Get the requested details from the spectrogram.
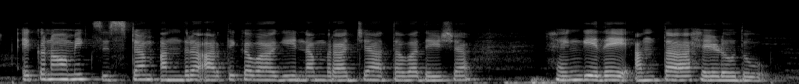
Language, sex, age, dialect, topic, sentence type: Kannada, female, 31-35, Central, banking, statement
